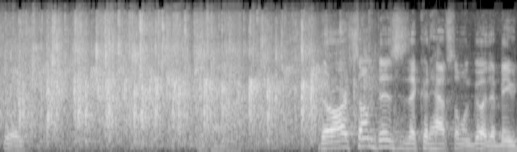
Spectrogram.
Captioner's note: applause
